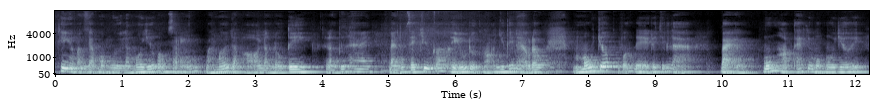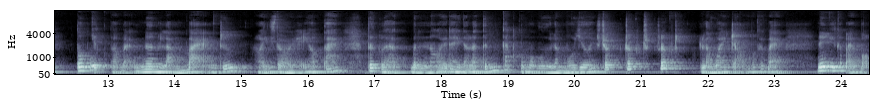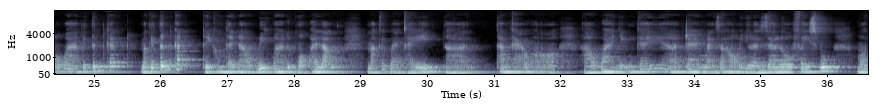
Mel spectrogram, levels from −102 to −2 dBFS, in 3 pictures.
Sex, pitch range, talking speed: female, 135-155 Hz, 220 wpm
